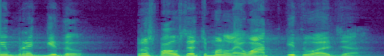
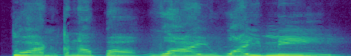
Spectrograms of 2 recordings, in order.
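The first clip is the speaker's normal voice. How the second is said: anguished plea; 7 semitones higher, slower than usual. Retold or imitated. Retold anguished prayer when sick.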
